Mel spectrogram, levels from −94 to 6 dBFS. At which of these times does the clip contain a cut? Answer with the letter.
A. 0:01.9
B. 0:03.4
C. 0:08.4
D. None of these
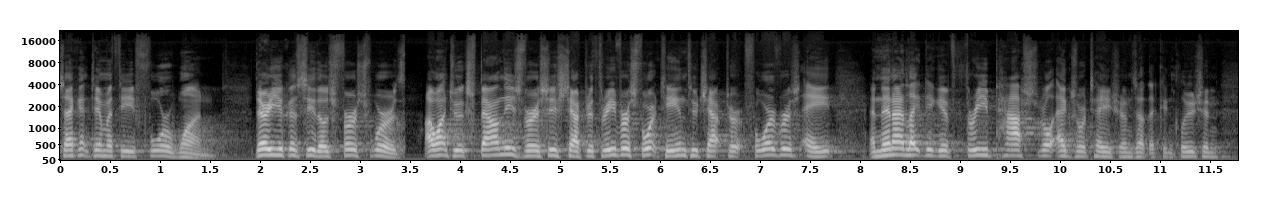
B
